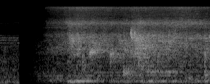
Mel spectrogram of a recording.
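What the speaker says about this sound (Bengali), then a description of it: "চালটা এখন ধুয়ে নিচ্ছি" Rice is rinsed under running water at a home sink: a brief silent gap, then a steady, rising splash and gush of tap water that continues to the end.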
